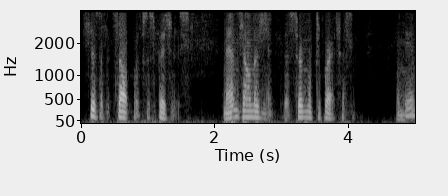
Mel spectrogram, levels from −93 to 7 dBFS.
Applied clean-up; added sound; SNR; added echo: neural separator model SepFormer WHAMR!.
